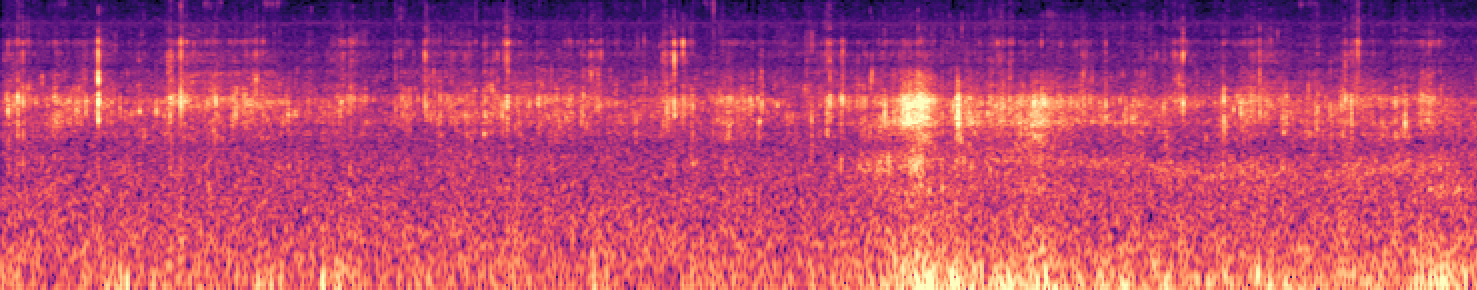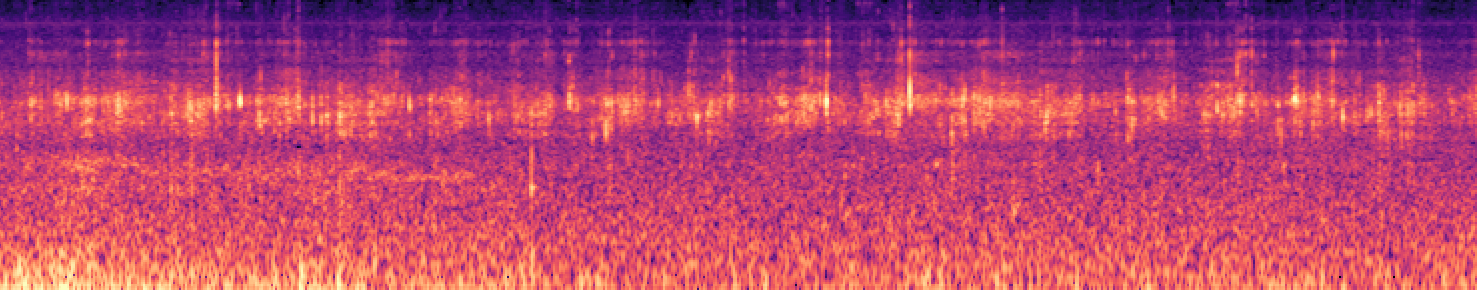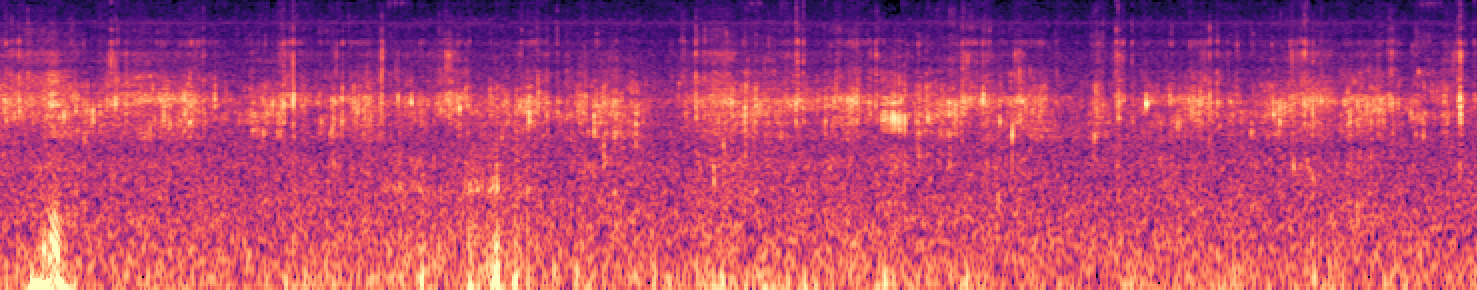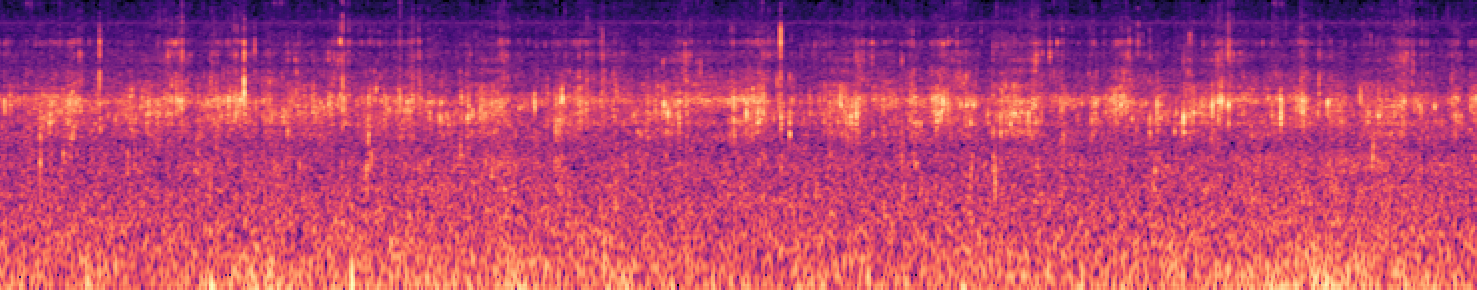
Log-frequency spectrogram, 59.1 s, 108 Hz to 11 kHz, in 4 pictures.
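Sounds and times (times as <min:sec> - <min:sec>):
paddle strokes: 0:00.0 - 0:59.0
rush of river water: 0:00.0 - 0:59.0
loud low thump: 0:29.8 - 0:30.4.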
